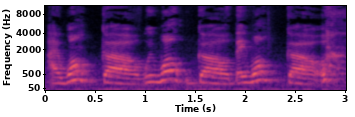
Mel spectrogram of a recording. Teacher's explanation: Parece que o T nem existe nessa palavra.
